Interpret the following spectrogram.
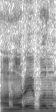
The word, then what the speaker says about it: honourable: using or before European next example is an honourable man what a hospital like in the previous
